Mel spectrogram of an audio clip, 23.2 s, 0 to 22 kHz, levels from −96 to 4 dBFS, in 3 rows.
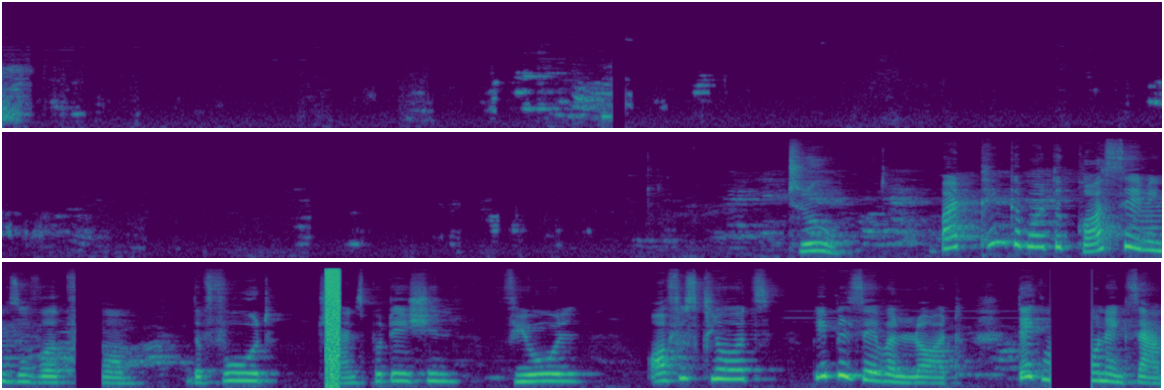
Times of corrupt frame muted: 3.97-4.16, 15.95-16.23, 22.36-22.74

